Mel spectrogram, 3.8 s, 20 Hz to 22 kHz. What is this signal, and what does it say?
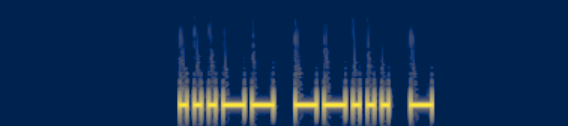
Morse code, heard as a keyed tone, about 25 wpm, 700 Hz. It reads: 37T
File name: Three Letter-Number Combinations - 25wpm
